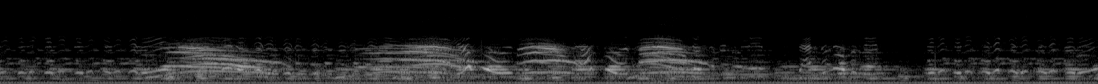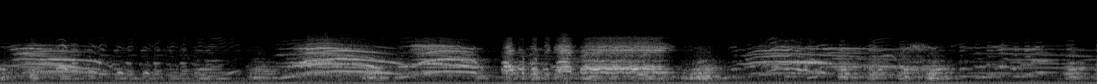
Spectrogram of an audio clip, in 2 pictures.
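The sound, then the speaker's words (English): A woman's voice imitates cats in a string of drawn-out, wavering meows and yowls, rising and falling in bursts with short pauses between, fairly loud. “For you can hear her calling cats at any time of night.”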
